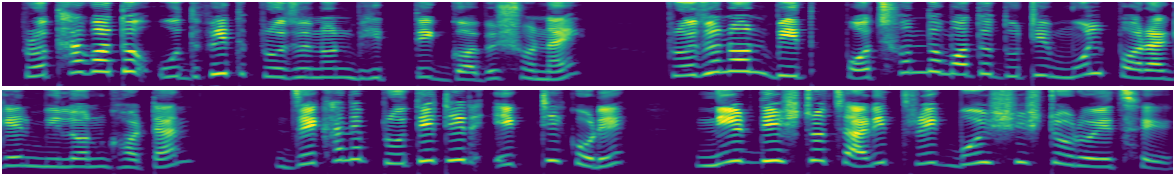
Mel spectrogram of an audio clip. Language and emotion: Bengali, neutral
